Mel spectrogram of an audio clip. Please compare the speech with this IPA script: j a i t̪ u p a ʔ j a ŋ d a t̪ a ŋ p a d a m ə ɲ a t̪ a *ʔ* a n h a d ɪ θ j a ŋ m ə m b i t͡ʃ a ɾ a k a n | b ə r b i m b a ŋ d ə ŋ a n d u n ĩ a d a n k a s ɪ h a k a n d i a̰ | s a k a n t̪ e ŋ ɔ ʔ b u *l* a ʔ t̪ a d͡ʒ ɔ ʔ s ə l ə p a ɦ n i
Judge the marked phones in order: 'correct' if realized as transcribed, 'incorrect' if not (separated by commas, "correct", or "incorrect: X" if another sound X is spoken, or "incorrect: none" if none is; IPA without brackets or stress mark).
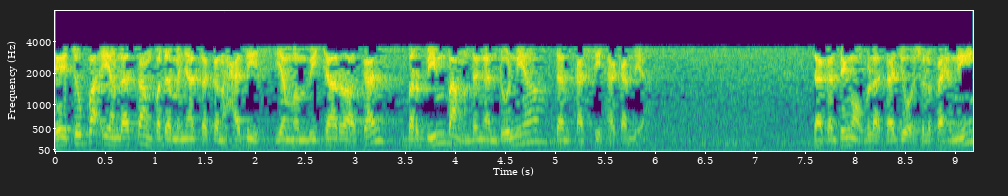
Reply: incorrect: k, correct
